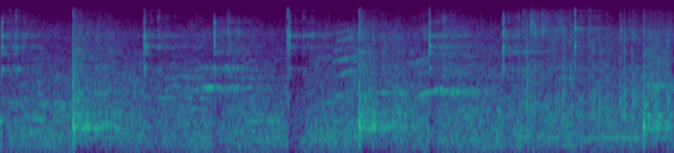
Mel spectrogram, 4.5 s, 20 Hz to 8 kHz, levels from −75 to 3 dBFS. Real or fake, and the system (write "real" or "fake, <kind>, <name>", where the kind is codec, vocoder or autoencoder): real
